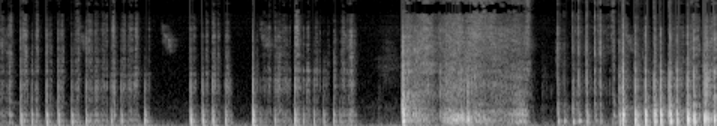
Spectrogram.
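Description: Fingertips and long nails tap and scratch the lid of a flat printed cardboard box for the "Murder Mystery" party game, which is lying on a lap. Quick dry taps come in clustered bursts with short pauses. A sustained rasping scratch follows in the middle, then denser, louder tapping toward the end.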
